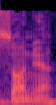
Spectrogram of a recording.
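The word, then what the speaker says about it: Sonya: It's Sonia.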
